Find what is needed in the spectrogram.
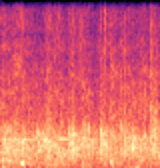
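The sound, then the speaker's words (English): A crowd of people clapping steadily to welcome a speaker up, a dense, even wash of applause that stays at a constant level throughout the short stretch. “So bring her up with a good round of applause.”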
